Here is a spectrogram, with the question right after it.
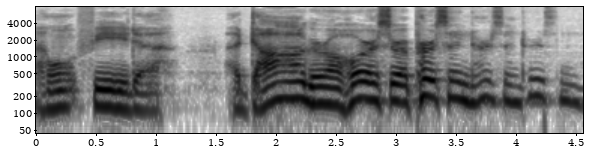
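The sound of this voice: A man does a booming, dramatic put-on character voice at a fairly high pitch and a moderate pace.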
